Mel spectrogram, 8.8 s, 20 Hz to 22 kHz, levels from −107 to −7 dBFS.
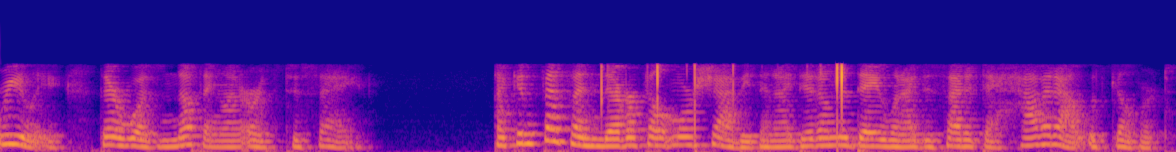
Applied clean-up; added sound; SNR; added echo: none; Crack; -1 dB; reverberation time 0.3 s.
